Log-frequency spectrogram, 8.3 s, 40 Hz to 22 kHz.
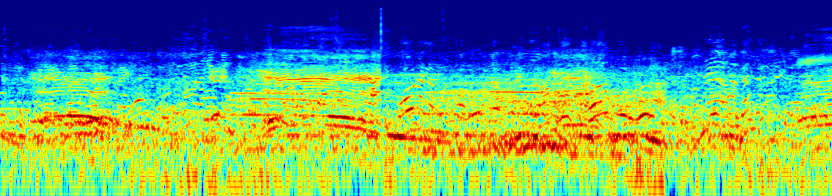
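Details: Market cows with calves at Ambari haat, Dinajpur, 20 February 2026, mooing repeatedly in short curved, bending calls scattered through eight seconds, over a steady din of haggling voices and crowd noise.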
